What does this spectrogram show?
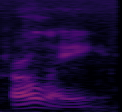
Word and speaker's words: Crowley: check out uh Aleister Crowley and I was like no I've heard of Crowley before and he's like no no it's Crowley and you gotta read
